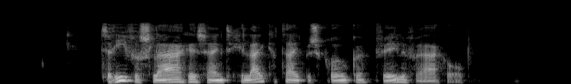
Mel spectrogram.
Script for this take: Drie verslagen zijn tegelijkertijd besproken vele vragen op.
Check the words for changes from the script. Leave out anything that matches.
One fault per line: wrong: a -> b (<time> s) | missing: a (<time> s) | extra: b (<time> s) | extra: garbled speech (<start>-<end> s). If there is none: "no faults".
no faults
